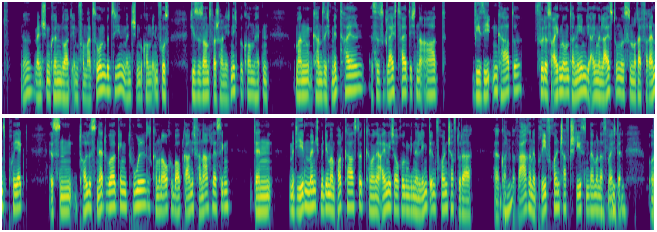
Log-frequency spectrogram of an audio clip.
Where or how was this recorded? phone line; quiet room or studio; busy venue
quiet room or studio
